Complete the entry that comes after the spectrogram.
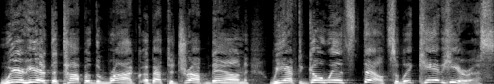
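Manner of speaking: put-on, very high, drawn-out shouty delivery. Retelling how the people on the show talk to camera: imitating a shouty interview to camera. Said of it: "doing the shouty interview to camera".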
